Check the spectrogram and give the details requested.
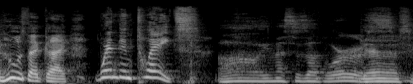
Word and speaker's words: Thwaites: Thwaites?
